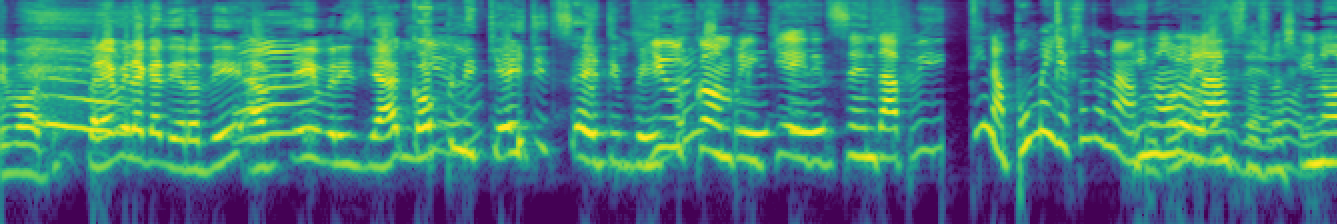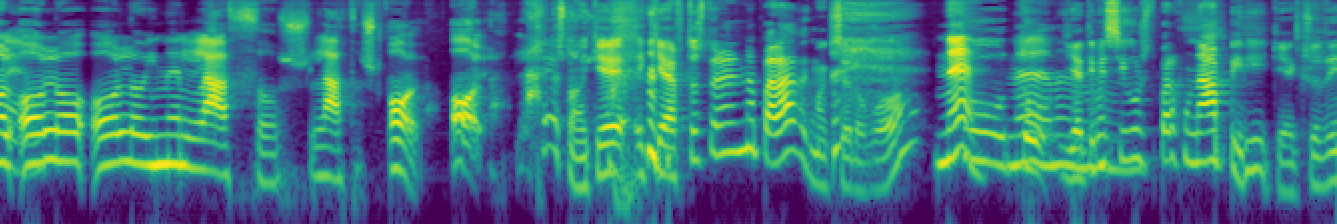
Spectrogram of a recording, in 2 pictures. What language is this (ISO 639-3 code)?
ell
